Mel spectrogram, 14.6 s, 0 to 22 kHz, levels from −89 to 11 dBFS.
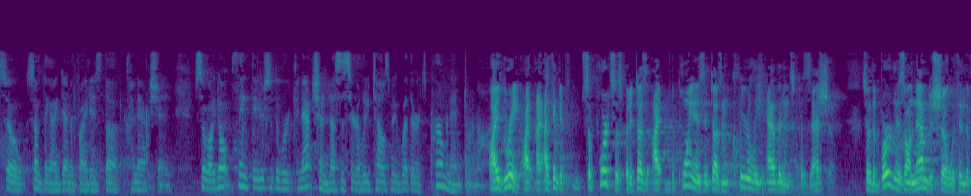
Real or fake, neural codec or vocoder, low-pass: real; none; 7.2 kHz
